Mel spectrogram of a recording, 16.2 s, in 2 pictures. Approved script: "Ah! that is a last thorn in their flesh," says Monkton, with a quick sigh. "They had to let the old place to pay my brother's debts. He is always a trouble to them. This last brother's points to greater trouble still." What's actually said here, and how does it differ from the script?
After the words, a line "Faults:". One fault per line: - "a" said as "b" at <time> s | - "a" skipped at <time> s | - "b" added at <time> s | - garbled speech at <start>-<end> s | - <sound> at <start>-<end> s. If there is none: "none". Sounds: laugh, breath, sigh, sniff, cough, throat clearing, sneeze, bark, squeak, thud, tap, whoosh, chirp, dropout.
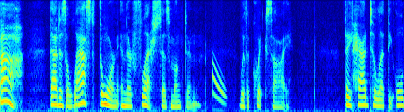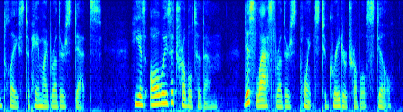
"Ah! that is a last thorn in their flesh," says Monkton, with a quick sigh. "They had to let the old place to pay my brother's debts. He is always a trouble to them. This last brother's points to greater trouble still."
Faults:
- chirp at 4.2-4.6 s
